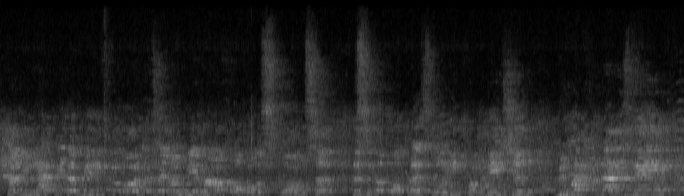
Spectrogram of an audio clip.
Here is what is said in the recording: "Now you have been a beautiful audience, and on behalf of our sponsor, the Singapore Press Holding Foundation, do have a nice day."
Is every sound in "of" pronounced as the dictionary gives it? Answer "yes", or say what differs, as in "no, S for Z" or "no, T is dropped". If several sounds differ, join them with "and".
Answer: no, P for V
